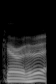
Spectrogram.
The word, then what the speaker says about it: Carracher: while we're at it isaac carragher as it is felt as well a couple of seas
